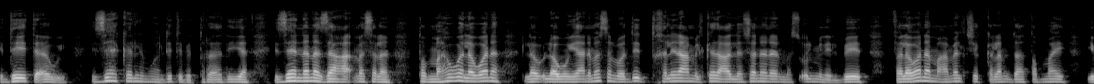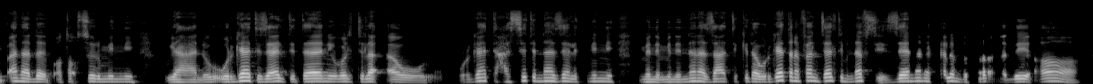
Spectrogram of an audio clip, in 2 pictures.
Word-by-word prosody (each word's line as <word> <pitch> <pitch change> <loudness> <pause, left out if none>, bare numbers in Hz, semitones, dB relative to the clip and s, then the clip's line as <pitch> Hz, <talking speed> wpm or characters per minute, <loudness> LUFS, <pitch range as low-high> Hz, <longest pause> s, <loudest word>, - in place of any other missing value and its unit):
أتضايقت 145 +5 +4
أوي، 110 -6 +1 0.2
إزاي 160 +9 +2
أكلِّم 150 -5 -2
والدتي 120 +1 -5
بالطريقة 110 +1 -4
ديّة؟ 120 0 -1 0.3
إزاي 140 +9 +6
إن 155 -1 +4
أنا 155 -1 +7
أزعق 130 -2 +4
مثلًا؟ 125 -3 0 0.3
طب 135 -3 -1
ما 120 0 +2
هو 165 +3 +3
لو 150 0 +5
أنا 155 -4 +1 0.2
لو 130 +1 +1
لو 125 -1 +4
يعني 130 +2 +1
مثلاً 155 -2 -1
والدتي 125 +5 +1
تخلِّيني 145 +2 0
اعمل 140 -4 +1
كده 140 +2 +1
علشان 125 +3 0
أنا 130 -2 +1
المسؤول 115 +2 -6
من 120 -4 -5
البيت، 120 +5 0 0.2
فلو 130 +4 +4
أنا 165 -1 +4
ما 125 -5 -4
عملتش 135 +2 -4
الكلام 120 -1 -5
ده، 120 0 -2
طب 120 -1 -9
ما 125 +1 -3
هي 125 -2 -3 0.2
يبقى 120 +5 -1
أنا 145 -3 +2
ده 130 0 +2
يبقى 115 - -5
تقصير 140 -2 -3
مِنِّي، 125 -1 -4 0.3
يعني 110 -1 -1
ورجعت 125 +6 +3
زعلت 135 0 +2
تاني، 135 +1 +4
وقُلت 130 0 -2
لأ، 135 -3 +1
و 105 -4 -4 0.2
ورجعت 135 +10 -4
حسّيت 165 +8 -4
إنها 155 0 +1
زعلت 135 -4 -3
مِنِّي، 140 -2 -5 0.2
من-من 115 0 -3
إن 115 +4 -4
أنا 145 -2 +2
زعقت 135 +2 -2
كده، 135 -3 -1
ورجعت 175 +10 +2
أنا 155 - +2
فعلاً 170 0 0
زعلت 165 -1 +1
من 130 -4 -7
نفسي. 160 +1 -1
إزاي 140 +8 +2
إن 150 +1 -2
أنا 150 -2 -1
أتكلِّم 155 +3 -2
بالطريقة 110 -1 -6
ديّه؟ 130 +1 +2
آه، 135 -8 -1
130 Hz, 205 wpm, -23 LUFS, 120-145 Hz, 0.3 s, أنا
